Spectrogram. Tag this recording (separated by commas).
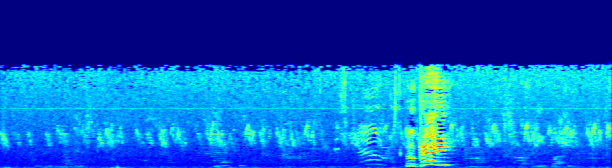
Speech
